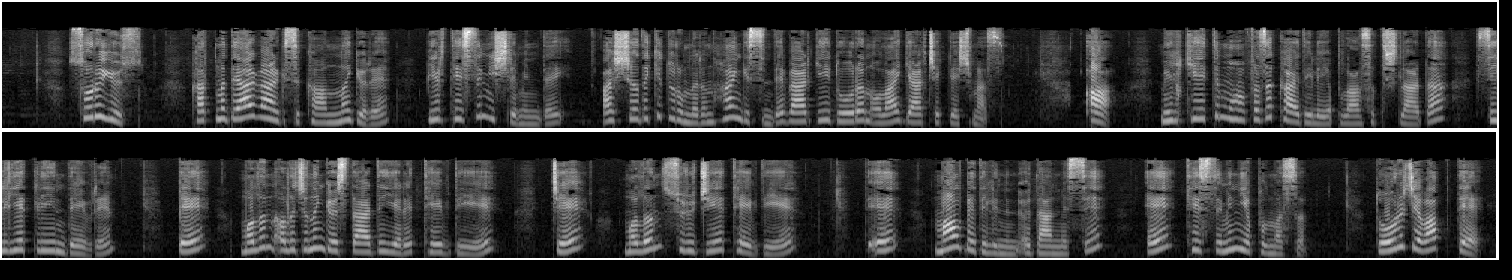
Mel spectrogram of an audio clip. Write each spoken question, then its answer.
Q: Katma değer vergisi kanununa göre bir teslim işleminde aşağıdaki durumların hangisinde vergiyi doğuran olay gerçekleşmez?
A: Doğru cevap D. Mal bedelinin ödenmesi.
